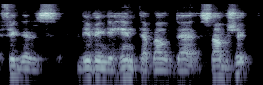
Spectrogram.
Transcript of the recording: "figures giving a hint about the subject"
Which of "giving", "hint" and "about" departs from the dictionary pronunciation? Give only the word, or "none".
none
